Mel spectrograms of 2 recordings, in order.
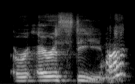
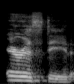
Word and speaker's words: Aristide: We'll start though with the news of the week, and that is Miami's second linebackers coaching hire of the offseason, Ishmael Aristidi. Aristide. We've gone over how to pronounce it. We've decided Aristide.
